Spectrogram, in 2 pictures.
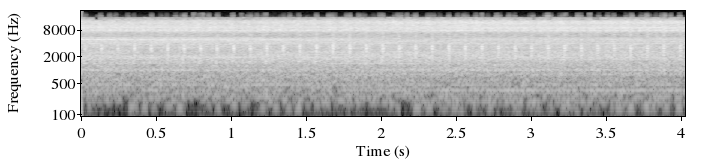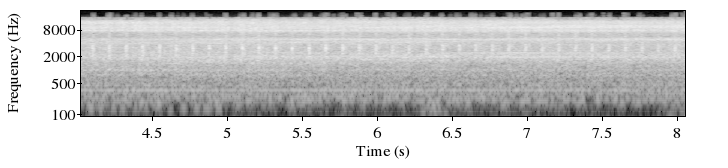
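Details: BMW 745i E65 after a cold start at 2°C outside: fast even clacking, about three ticks a second, over the idle, disappearing after 1 min 20 s; owner suspects an old chain tensioner, unconfirmed.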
